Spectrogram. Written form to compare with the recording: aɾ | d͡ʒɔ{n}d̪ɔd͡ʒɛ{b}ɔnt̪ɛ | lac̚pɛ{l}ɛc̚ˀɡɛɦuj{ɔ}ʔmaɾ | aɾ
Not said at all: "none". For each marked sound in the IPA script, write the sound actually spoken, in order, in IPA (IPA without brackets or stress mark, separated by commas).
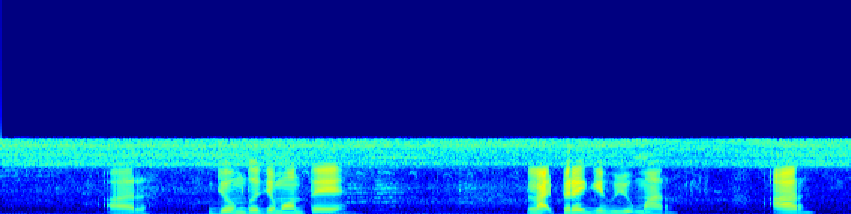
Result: m, m, ɾ, u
